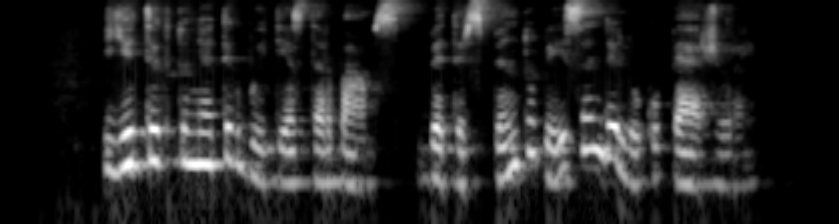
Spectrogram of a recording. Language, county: Lithuanian, Šiauliai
